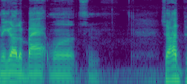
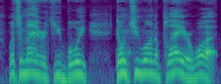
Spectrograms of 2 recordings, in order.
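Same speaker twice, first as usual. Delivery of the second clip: retold chewing-out; 10 semitones higher than usual. Coach to daydreaming boy in dugout: high mock scolding. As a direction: scold the boy like a fed-up coach, a bit hammed. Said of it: "I'm chewing his butt".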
